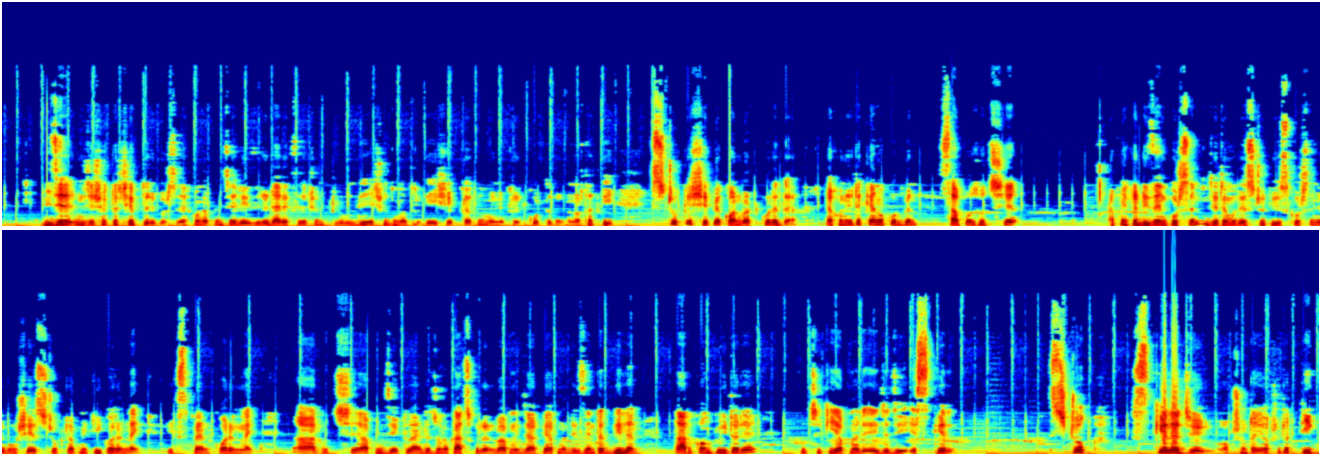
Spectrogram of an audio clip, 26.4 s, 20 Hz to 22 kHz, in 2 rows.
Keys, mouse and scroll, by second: 2.5-6.3 drag, 6.3 ctrl+z, 7.7 v, 8.2 click, 8.6 alt+scroll down 1, 9.1 space, 9.1 click, 9.5 space, 11.3-14.4 drag, 14.4 space, 14.5 click, 14.9 space, 15.2-26.3 drag.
